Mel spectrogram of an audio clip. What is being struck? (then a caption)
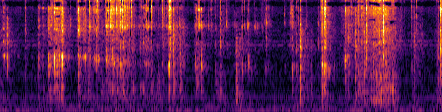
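Soap bar scraped with a metal blade. A metal utility-knife blade scores and scrapes the surface of a small, solid, green rectangular soap bar held in the hand, shaving it into flakes and curls. Quiet, bright, crisp scratching and crackling comes in short, irregular strokes with a faint papery crunch and no ring after each scrape.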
